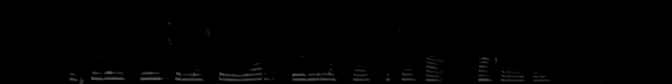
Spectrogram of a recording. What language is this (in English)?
Uyghur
